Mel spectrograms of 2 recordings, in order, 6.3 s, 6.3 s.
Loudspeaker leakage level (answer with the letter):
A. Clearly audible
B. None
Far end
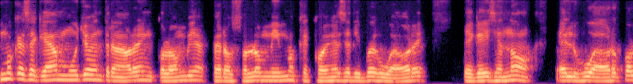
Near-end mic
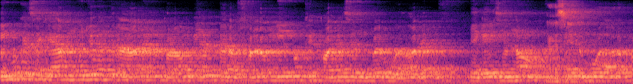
A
